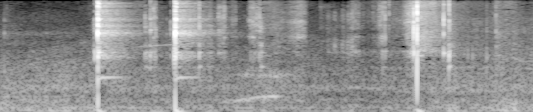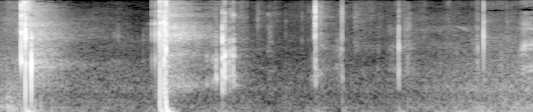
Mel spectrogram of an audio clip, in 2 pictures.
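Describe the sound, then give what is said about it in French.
A person at a party imitates a drink can being opened with their mouth: a series of sharp, close pops and clicks, then a brief fizzing hiss, followed by a few softer ticks. “Ben, on ouvre d'habitude des canettes. Fait que là, on va en ouvrir une à la fois, mais ça ressemble à quoi un son de canette qui ouvre?”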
